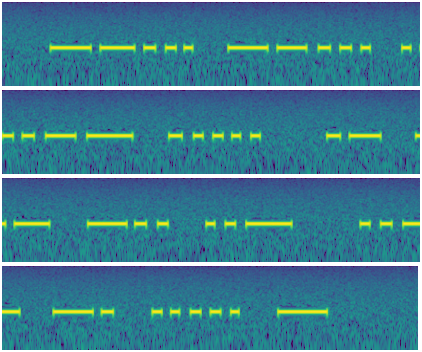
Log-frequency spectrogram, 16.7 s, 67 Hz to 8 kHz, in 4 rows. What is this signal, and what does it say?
Morse code (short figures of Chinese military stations), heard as a keyed tone, hand-sent with a straight key, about 12 wpm, 600 Hz. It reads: 7735 1182 2950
